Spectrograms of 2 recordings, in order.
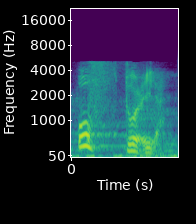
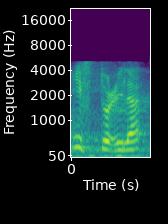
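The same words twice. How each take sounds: First: The word begins with a u vowel. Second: The word begins with an i vowel. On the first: The speaker calls it right. "همزة الوصل تتبع هذا المضموم في الضم" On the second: The speaker calls it wrong. "مو افتعل"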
